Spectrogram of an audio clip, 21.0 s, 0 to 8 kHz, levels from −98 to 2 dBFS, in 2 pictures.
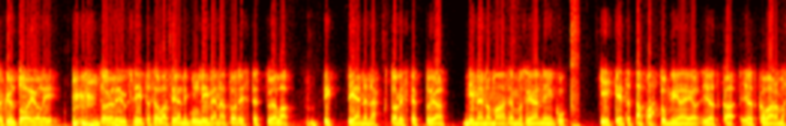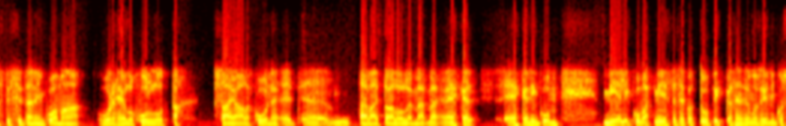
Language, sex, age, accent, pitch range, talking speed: Finnish, male, 30-49, native, 100-120 Hz, 135 wpm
